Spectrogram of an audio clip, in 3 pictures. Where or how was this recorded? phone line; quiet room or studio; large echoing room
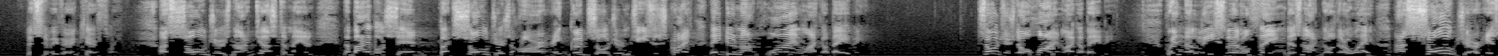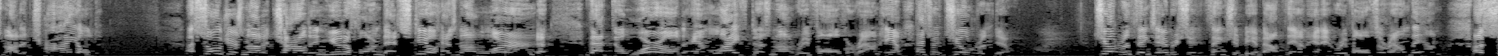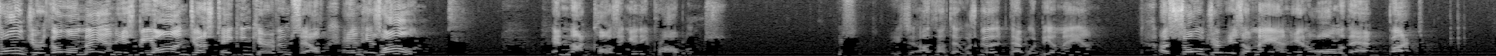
large echoing room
